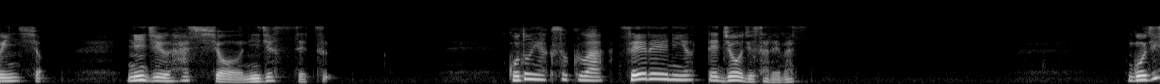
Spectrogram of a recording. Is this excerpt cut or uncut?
cut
